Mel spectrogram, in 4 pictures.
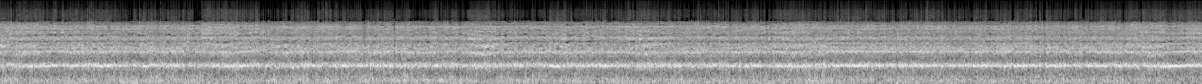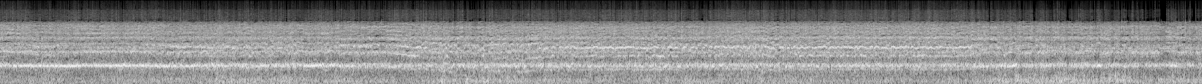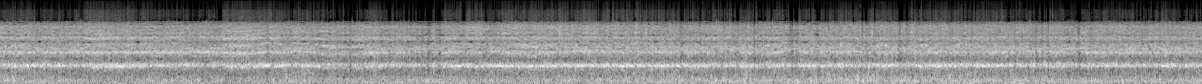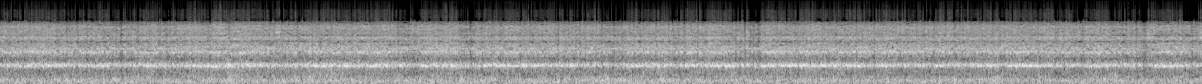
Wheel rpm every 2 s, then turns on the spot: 230, 230, 230, 230, 230, 230, 220, 220, 200, 210, 210, 230, 230, 220, 220, 230, 240, 230, 230, 230, 230, 230, 230, 230.
none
